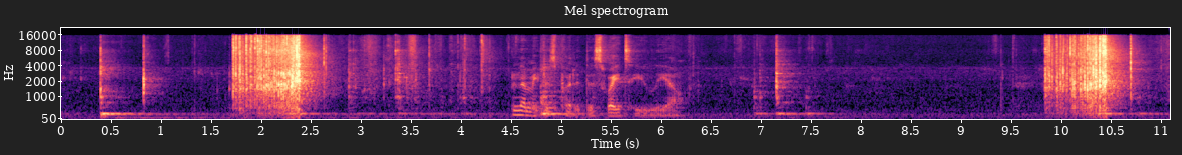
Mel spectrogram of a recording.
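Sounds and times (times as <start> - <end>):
deck of cards shuffling: 1.7 - 4.4, 9.8 - 11.0.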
